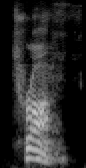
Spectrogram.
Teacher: the GH in IPA I'd write it with an F yeah that's the fricative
